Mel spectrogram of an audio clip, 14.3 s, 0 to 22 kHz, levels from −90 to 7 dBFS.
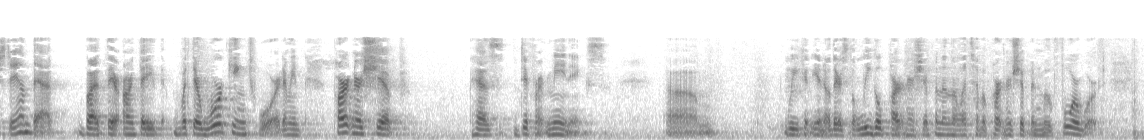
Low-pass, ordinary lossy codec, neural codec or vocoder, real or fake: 7.2 kHz; MP3, 32 kbps; none; real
